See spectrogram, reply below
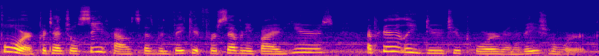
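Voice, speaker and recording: A woman VTuber with an expressive, mid-range voice talks fairly quickly, reading a story with acted dialogue and casually chatting with her audience. Music can be heard behind her.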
